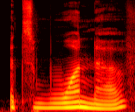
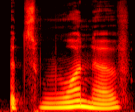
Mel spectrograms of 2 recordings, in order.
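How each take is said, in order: Both takes have the same delivery.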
